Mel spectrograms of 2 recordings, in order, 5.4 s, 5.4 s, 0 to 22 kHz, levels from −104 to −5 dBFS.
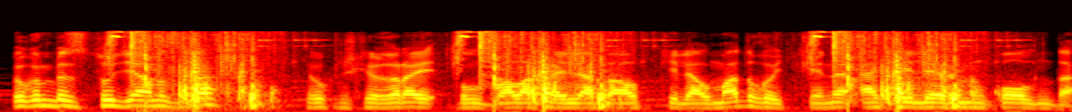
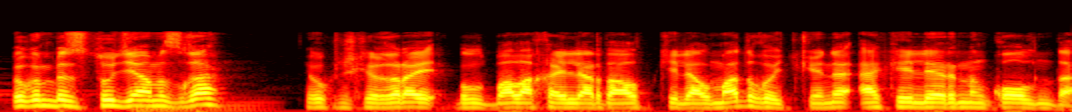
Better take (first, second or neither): second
